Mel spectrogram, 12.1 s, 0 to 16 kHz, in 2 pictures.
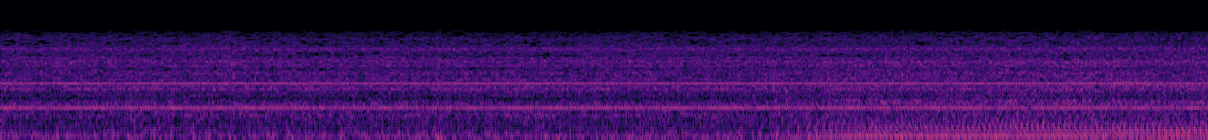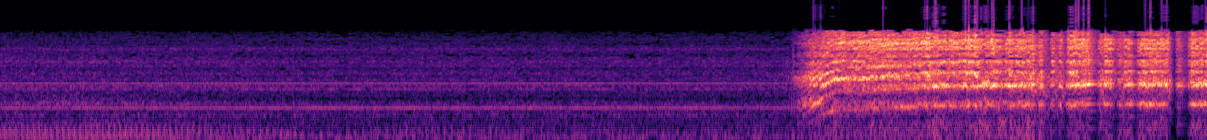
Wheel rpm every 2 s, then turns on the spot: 0, 0, 0, 0, 160, 230.
none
